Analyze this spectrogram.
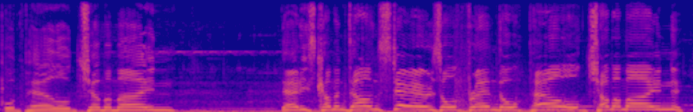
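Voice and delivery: high, slow sing-song menace; hammed-up creepy villain. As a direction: croon it like a cartoon villain. Hamming up game villain lines.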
